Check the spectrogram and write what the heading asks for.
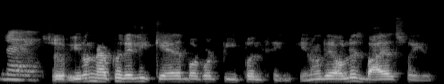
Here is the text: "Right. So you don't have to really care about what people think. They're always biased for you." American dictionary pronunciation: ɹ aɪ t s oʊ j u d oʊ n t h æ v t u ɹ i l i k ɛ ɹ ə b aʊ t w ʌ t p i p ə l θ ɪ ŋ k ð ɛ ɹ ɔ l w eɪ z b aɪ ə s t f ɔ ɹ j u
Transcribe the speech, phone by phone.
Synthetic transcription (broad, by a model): ɹ aɪ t s oʊ j u d oʊ n t h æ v t u ɹ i l i k ɛ ɹ ə b aʊ t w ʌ t p i p ə l t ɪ ŋ k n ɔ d ɔ l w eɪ z b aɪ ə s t f ɔ ɹ j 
